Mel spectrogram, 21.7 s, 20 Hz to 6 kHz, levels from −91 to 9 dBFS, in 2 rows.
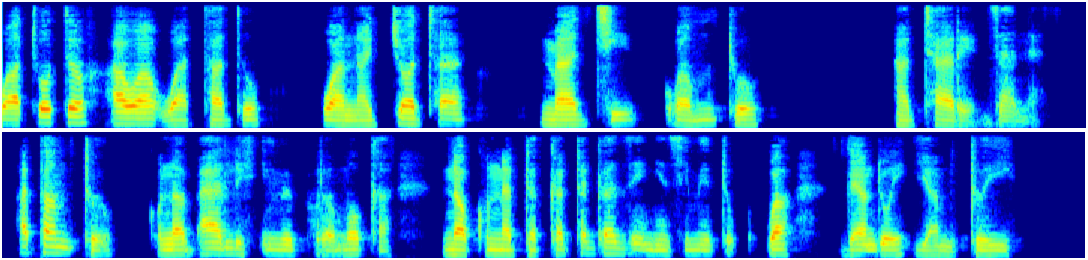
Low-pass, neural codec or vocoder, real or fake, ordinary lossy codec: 5.4 kHz; codec, 16 kHz, 0.5 kbps, X-Codec, WavLM features, trained on Multilingual LibriSpeech; fake; MP3, 32 kbps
